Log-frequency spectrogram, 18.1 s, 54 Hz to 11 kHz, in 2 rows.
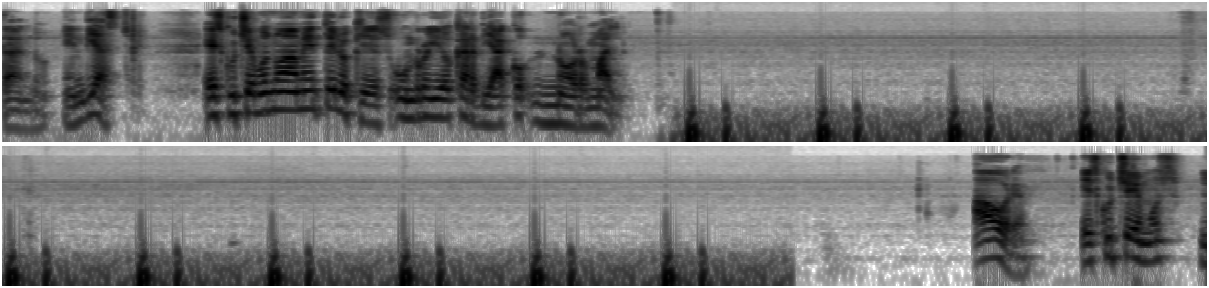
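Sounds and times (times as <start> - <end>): low background noise: 0.0 - 18.0
heartbeat lub-dub: 5.0 - 15.0.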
